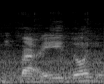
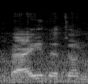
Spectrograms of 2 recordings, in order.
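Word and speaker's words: بعيدة: No, not ba'id. Ba'idatun. Why? Because mahatta or station is feminine.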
